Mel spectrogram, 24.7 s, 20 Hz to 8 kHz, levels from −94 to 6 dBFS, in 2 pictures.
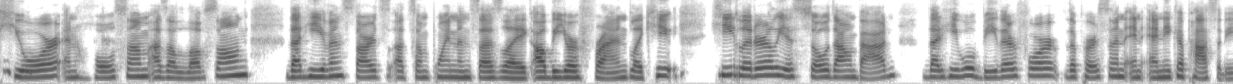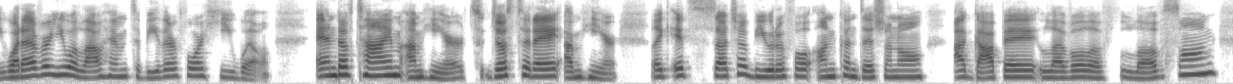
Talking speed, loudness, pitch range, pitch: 175 wpm, -30 LUFS, 180-220 Hz, 195 Hz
